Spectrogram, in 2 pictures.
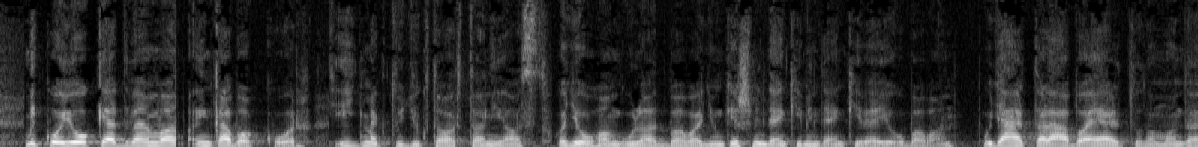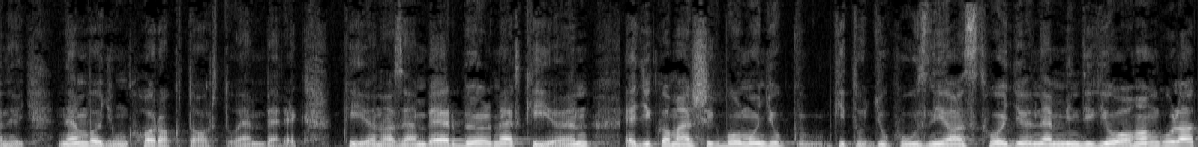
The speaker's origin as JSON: {"language": "Hungarian", "town": "Nyárádmagyarós", "region": "Mureș County", "country": "Romania", "tie": "born or raised there", "said": "Sose vágytam elmenni innen. Itt születtem én Nyárádmagyaroson, itt jártam 8. osztályig, utána középiskolába, Nyárádszeredába."}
